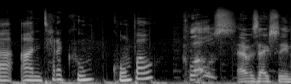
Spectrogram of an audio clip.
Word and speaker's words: Antetokounmpo: Antetokounmpo? Close. That was actually not bad. Yeah. Antetokounmpo.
